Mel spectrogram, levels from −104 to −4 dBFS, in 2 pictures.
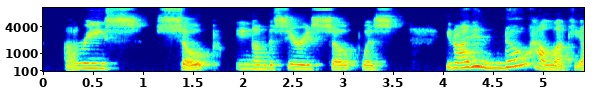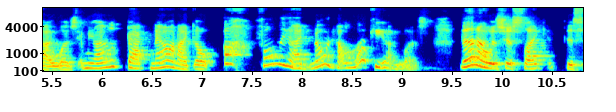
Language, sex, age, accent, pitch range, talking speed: English, female, 50-69, American, 210-325 Hz, 235 wpm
